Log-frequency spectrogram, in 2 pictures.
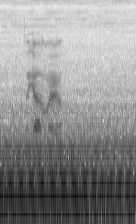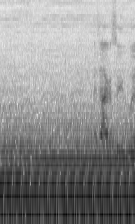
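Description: A car engine runs continuously while cruising at highway speed in overdrive, a loud, even low rumble with steady drivetrain hum and no letup. Someone talks briefly over it near the start and again near the end.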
